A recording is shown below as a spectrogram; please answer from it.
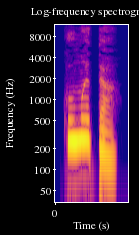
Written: ಕುಮತ

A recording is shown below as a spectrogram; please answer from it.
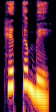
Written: ಹೆತ್ತಬ್ಬೆ

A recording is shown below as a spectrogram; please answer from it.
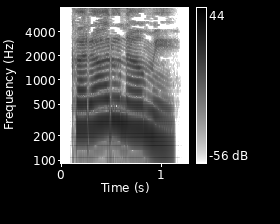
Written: ಕರಾರುನಾಮೆ

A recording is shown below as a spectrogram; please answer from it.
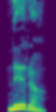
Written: ನೇರ

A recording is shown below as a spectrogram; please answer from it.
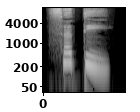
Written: ಸಾದಿ

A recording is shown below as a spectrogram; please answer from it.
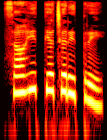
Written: ಸಾಹಿತ್ಯಚರಿತ್ರೆ

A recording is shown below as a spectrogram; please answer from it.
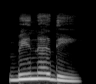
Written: ಬಿಣ್ಣಿತು

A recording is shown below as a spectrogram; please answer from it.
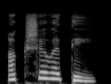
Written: ಅಕ್ಷವತಿ

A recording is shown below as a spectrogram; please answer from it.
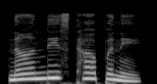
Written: ನಾಂದೀಸ್ಥಾಪನೆ

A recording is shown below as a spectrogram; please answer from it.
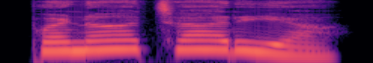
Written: ಪಣಾಚಾರಿಯ

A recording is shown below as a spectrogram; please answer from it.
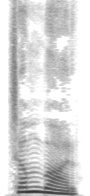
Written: ಚಂಬಾರ

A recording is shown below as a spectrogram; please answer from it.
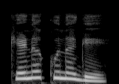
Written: ಕೆಣಕುನಗೆ

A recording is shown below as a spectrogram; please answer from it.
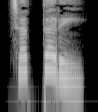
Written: ಚತ್ತರಿ

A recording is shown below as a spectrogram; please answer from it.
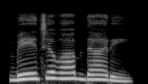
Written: ಬೇಜವಾಬ್ದಾರಿ

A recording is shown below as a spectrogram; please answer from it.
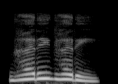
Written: ಘರಿಘರಿ

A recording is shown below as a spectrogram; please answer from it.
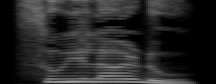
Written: ಸುಯ್ಲಾಡು

